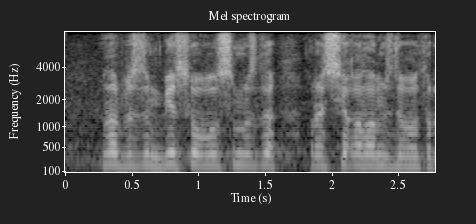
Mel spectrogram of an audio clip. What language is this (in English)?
Kazakh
